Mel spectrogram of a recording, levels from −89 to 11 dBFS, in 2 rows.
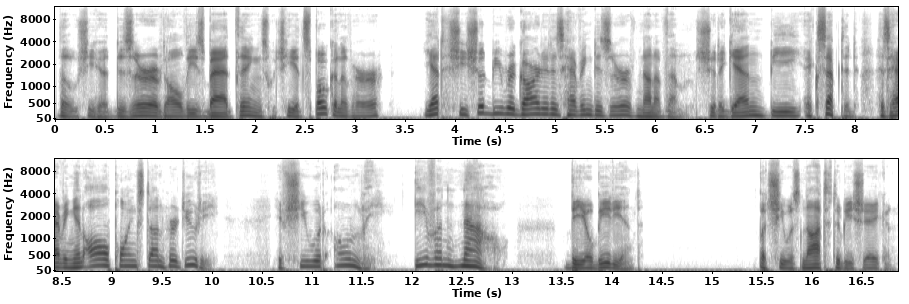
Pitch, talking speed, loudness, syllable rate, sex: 120 Hz, 185 wpm, -22 LUFS, 5.3 syllables/s, male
